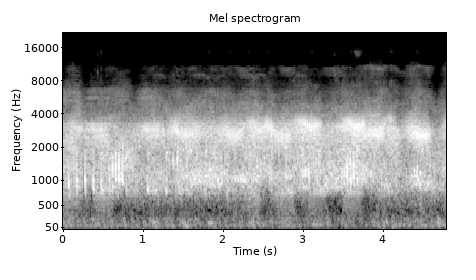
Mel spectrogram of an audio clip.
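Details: Dense night chorus of frogs, including Japanese tree frogs and pond frogs, in lotus rice paddies along a rural road in Echizen, Fukui, Japan, June 2021; continuous overlapping croaks and trills fill the scene without pause.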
